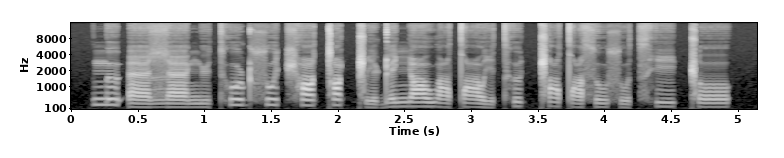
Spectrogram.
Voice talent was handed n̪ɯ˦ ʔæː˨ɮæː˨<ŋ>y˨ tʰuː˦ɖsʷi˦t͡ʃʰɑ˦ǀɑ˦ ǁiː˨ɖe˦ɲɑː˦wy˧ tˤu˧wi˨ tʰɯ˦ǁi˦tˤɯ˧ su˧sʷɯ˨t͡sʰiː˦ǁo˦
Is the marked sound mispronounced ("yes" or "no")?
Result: no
